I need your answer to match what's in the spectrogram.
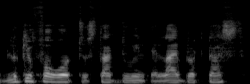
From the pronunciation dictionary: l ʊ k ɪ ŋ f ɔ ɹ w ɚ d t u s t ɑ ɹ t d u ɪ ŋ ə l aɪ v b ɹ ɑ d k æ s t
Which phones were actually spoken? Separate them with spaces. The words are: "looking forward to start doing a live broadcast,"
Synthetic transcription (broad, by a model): l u k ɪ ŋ f ɔ w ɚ d t u s t ɑ t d u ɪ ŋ ə l aɪ v b ɹ ɑ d k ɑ s t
